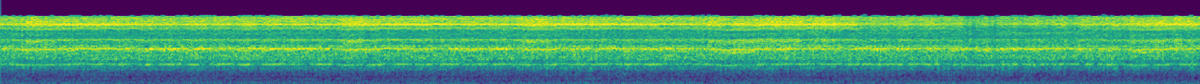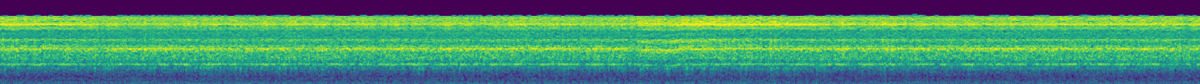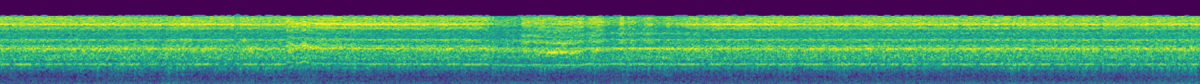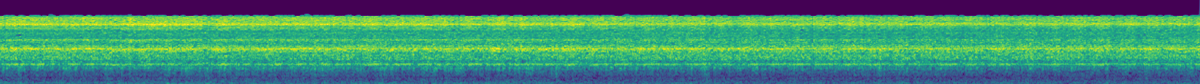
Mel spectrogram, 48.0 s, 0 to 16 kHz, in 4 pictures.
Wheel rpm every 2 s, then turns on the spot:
230, 230, 230, 230, 230, 230, 230, 230, 230, 230, 230, 230, 230, 240, 230, 230, 240, 230, 230, 230, 240, 230, 230, 230.
none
